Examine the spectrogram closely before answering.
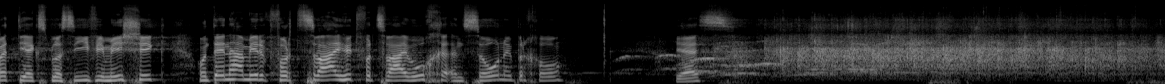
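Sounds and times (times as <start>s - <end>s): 
speech: 0.0s - 5.7s, 6.8s - 7.5s
audience applause: 7.0s - 11.6s.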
